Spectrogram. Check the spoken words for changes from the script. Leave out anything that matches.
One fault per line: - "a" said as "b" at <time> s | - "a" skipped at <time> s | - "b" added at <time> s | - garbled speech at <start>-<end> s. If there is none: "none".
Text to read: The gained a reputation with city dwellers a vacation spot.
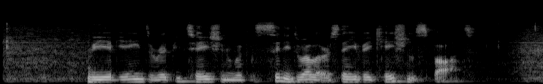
none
